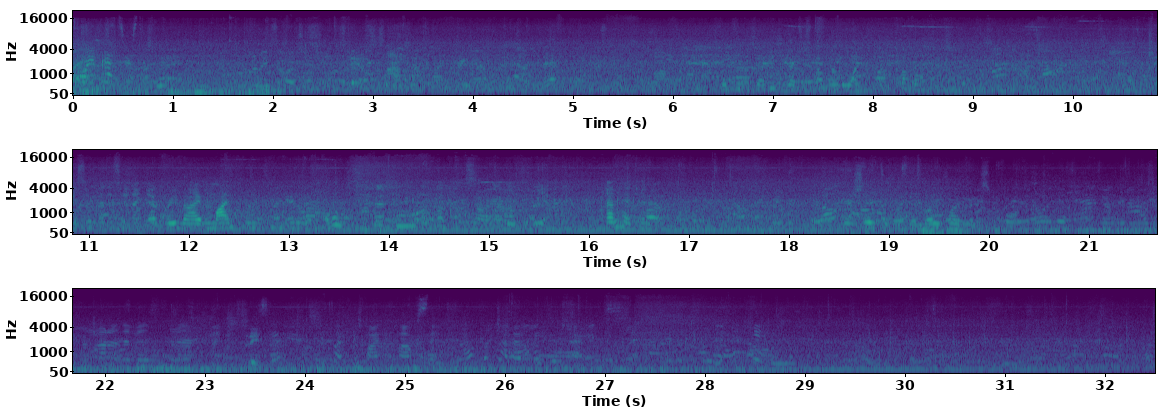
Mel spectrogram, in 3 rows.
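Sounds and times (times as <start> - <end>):
dense crowd chatter on a busy street: 0.0 - 32.5
passing traffic: 0.0 - 32.5
steady low engine drone: 0.1 - 2.1.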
